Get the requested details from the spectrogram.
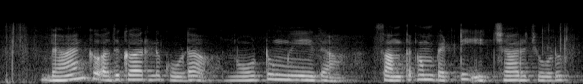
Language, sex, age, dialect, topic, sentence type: Telugu, female, 46-50, Utterandhra, banking, statement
